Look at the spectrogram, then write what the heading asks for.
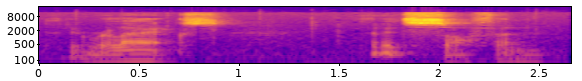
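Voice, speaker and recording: A man with a low voice, heavy with gravelly creak, guides a deep relaxation meditation. He speaks softly and without hurry, leaving long gaps between short, soothing phrases. A faint fireplace ambience sits behind him. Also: very animated. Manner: soft, unhurried, soothing, with long pauses. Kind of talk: guided yoga nidra meditation. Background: crackling fireplace ambience.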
